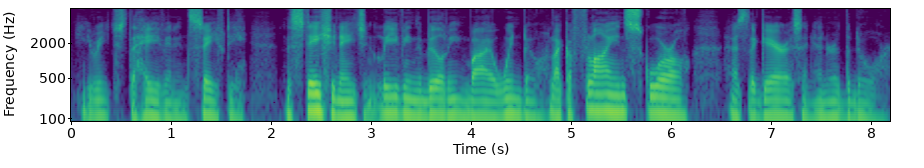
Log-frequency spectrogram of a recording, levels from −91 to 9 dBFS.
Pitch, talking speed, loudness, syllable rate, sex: 100 Hz, 185 wpm, -20 LUFS, 5.3 syllables/s, male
